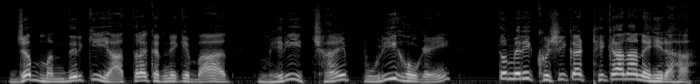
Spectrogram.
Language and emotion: Hindi, happy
